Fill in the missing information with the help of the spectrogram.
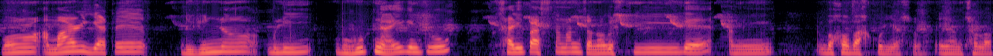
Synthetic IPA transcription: mɔja̰maɹijatɛ | bibʱinːɔbuli | boɦutnajkintu | saɹipastamanzɔnɔɡɔstʰikɛami | bɔxɔbaxkoɹiasʊ̰̃ejɔnsɔlɔt

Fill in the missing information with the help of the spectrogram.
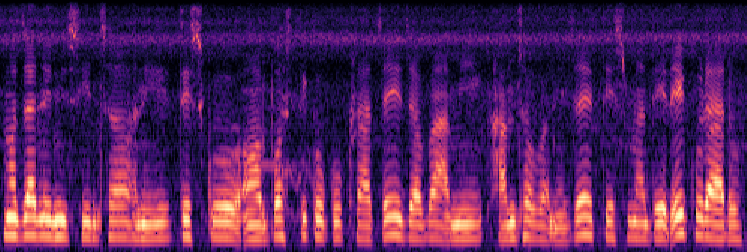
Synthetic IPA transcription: mʌd͡zalenisint͡sʰʌːnit̪eskobʌst̪ikokukʰɾat͡saĩd͡zʌbʌɦamikʰant͡sʰʌ̃bʱʌnet͡saĩt̪esmad̪ʱeɾʌjkuɾaɦʌɾu

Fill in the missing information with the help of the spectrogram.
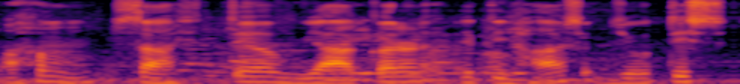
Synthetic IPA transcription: ɐhɐmsaːst̪jɐʋjaːkɐɾəɳit̪iɦaːsd͡ʒoːt̪is

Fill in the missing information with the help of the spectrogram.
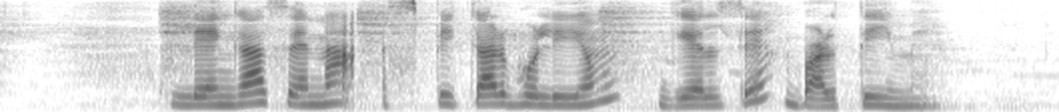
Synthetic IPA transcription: leŋɡasenaspikaɾbʱolijomɡɛlt̪ebaɾt̪ijme

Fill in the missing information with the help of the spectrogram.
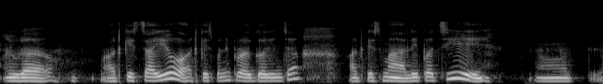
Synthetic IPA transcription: ewʈaɦʌʈkest͡sajoɦʌʈkespʌniprʌjoɡːʌɾint͡sʰʌɦʌʈkesmaɦalepʌt͡sʰi

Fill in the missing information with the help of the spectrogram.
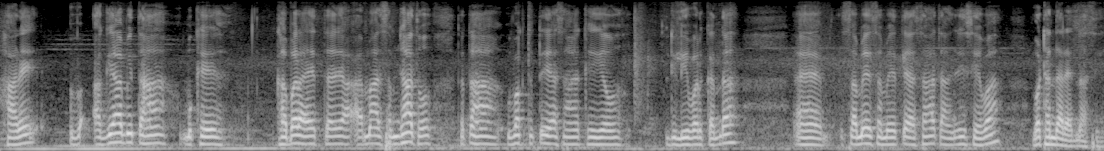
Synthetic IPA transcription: haːɾ̃ẽ | ɐɡijabɪt̪ɐʋ̤ã | mũːkʰe | xɐbəɾaːɦet̪ɐmãsɐ̃md͡ʑʱãt̪ʰot̪ɐt̪ɐʋ̤ãʋɐk̚t̪ʊ̆t̪eɐsãkʰeːɪɦo | ɖɪliːʋəɾkɐ̃nd̪a | ɛ̃ːsɐmesɐmet̪eɐsãt̪ɐʋ̤ãɲd͡ʑiseːʋa | ʋɐʈʰə̃nd̪aɾɐɦə̃nd̪a̰ːsĩː

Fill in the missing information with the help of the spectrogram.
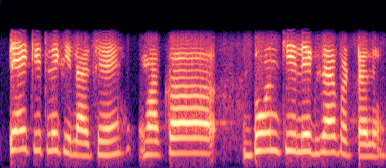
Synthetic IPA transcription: t̪ẽkit̪lekilat͡ɕem̤akəɖonkilekd͡zaɾpəɽʈəlẽ

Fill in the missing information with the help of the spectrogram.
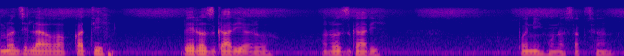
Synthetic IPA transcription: ɦamrod͡zilːakokʌt̪i | beɾod͡zɡaɾiʌɾu | rod͡zɡaɾi | pʌniɦunʌsʌk̚t͡sʰʌn

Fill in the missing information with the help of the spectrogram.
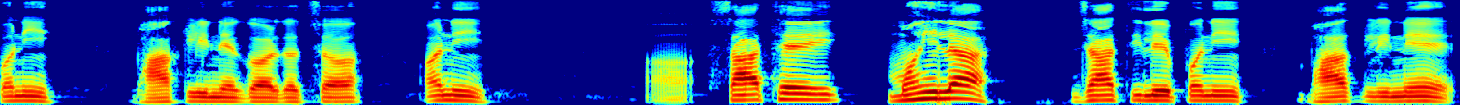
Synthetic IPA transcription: pʌni | bʱaɡlineɡʌrd̪ʌt͡sʰʌ | ʌni | sat̪ʰʌj | mʌɦila | d͡zat̪ilepʌni | bʱaɡline

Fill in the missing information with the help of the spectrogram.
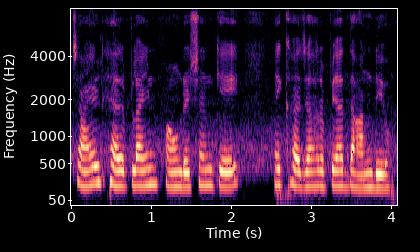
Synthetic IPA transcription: t͡ɕaːɪlɖɦelplaːɪnfaːʊ̃ɳɖeːʃənkʰeː | ɪkɦɐzaːɾːʊpjad̪aːnɗijoː

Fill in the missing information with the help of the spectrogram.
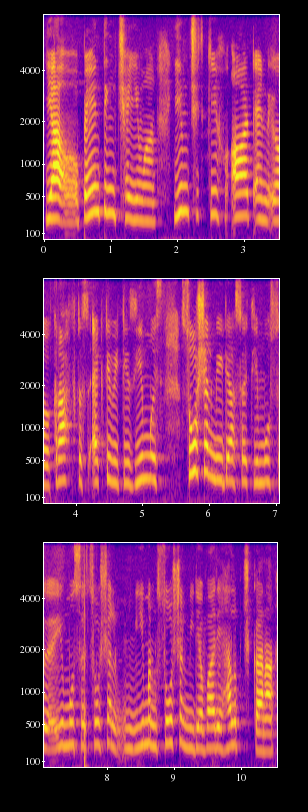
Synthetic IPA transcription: jaːpẽːɳʈĩŋɡt͡ʃʰɐjiʋaːnjimt͡ʃʰit̪ʰkĩʔaːɾʈɛ̃ɳɖkɾaːfʈseːkʈiʋiʈiːzjimɐsʲ | soːʃɐlmiːɖijaːsɐt̪ʰjimosjimosɐt̪soːʃɐljimɐnsoːʃɐlmiːɖijaːʋaːɾʲaɦɛlp̚t͡ʃʰi̥kɐɾãːn

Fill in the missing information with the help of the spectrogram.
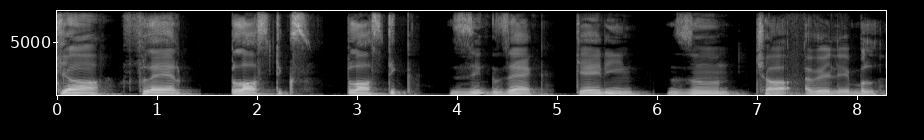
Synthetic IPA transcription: kjaːfʰleːɾ | plaːsʈiks | plaːsʈik | zĩkzɛːkː | eːɾiŋɡzəːnt͡ʃʰaːɐʋeːleːbəl

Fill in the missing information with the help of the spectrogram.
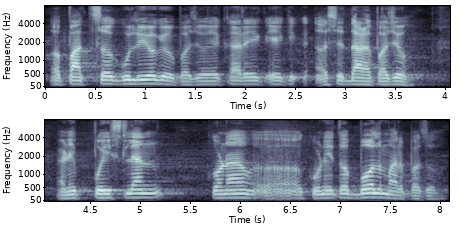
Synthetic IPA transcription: pãt͡ssɔɡuljɔɡʱewpad͡ʑɔeka̰ɾekḛkə̰sḛd̪aɭpad͡ʑɔ | aɽ̃ipəjsljan | koɽ̃akoɽ̃it̪ɔbɔlmaɾpat͡sɔ

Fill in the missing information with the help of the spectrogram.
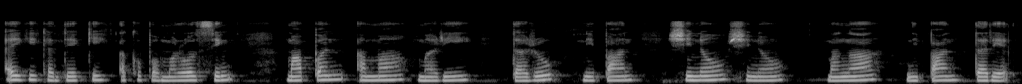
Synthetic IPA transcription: ɐjɡikɐntʰekːiɐkupːɐmɐɾolsiŋ | mapɐnɐmɐmɐɾi | tɐɾuk̚ | nipan | sinowsinow | mɐŋa | nipantɐɾet̚

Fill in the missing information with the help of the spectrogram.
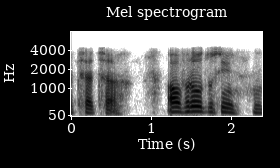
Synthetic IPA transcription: ətːʃʰaːɐtːʃʰa̰ː | ɔːfəɾoːt̪̬ʊsĩː

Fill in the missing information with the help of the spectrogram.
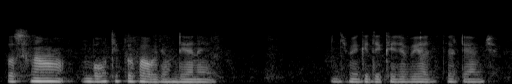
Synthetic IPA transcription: pəslãːbɔːt̪ɦiːpɾəpaːʋəd͡ʒ̪ɦʊ̃nd̪ijãːneː | d͡ʒɪʋẽːkɪd̪eːkʰːeːd͡ʒãːbiːəd͡ʒd̪eːʈɛːmt͡ʃ

